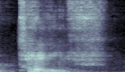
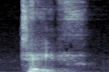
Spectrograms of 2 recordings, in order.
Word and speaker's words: TAFE: Taft performance pronounced with a solid A. Oh, TAFE. Okay, TAFE.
